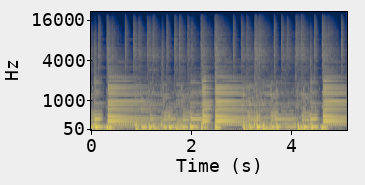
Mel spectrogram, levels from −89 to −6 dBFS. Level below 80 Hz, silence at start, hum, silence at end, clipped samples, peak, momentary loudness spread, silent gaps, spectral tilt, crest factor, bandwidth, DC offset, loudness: -36 dBFS; 0 s; none; 0 s; under 0.1%; -6 dBFS; 5 LU; none; -6.5 dB/octave; 16 dB; 19 kHz; under 0.1%; -23 LUFS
